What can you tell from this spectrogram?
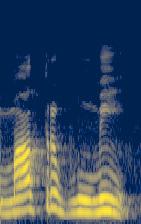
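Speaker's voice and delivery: मातृभूमि said very slowly, falling; drawn-out demonstration. Shown as a demonstration. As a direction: stretch out each part of मातृभूमि. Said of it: "मातृभूमि में क्या अंतर है". (मातृभूमि को खींचकर धीरे बोलें)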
